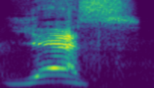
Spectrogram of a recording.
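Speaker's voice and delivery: loud, high burst of delight; excited yes. Real, not acted. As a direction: cheer the plan with a real whoop. Thrilled by plan to spray paint.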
